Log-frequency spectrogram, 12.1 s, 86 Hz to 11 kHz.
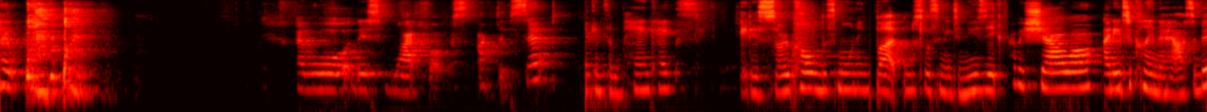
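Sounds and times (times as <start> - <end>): woman coughing: 0.2 - 1.1.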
